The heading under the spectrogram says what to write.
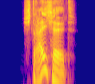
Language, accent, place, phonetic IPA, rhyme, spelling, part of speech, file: German, Germany, Berlin, [ˈʃtʁaɪ̯çl̩t], -aɪ̯çl̩t, streichelt, verb, De-streichelt.ogg
- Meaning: inflection of streicheln: 1. third-person singular present 2. second-person plural present 3. plural imperative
